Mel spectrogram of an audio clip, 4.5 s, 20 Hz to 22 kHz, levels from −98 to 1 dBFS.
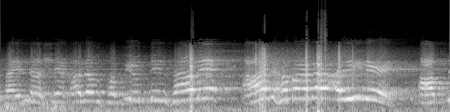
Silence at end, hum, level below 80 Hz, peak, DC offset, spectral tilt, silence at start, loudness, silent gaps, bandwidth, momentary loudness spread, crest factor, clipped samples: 0 s; none; -30 dBFS; 0 dBFS; under 0.1%; -7.5 dB/octave; 0 s; -13 LUFS; none; 5.4 kHz; 11 LU; 12 dB; under 0.1%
